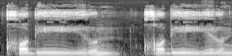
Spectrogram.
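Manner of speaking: खबीरुन with a full, heavy back "kho"; slow Quran-style recitation of खबीरुन; heavy kho sound. Shown as a demonstration. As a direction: draw out खबीरुन slowly, thick kh. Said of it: "खो ज़बर खो".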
